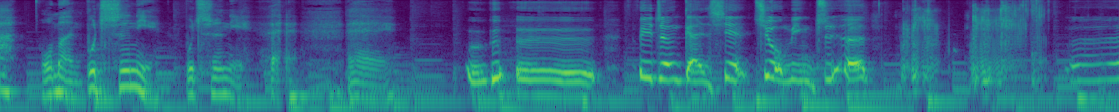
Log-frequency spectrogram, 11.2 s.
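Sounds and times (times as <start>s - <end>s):
speech: 0.0s - 4.0s, 4.7s - 9.2s
fart: 9.0s - 10.6s.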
